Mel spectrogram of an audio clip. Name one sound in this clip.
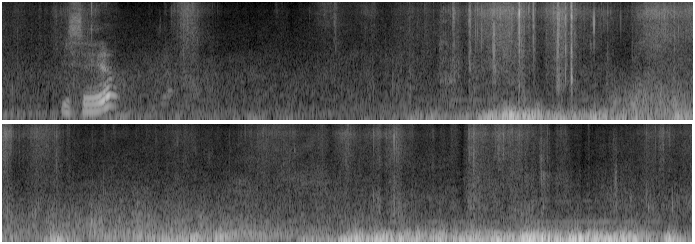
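Wind blows through dry brush.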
